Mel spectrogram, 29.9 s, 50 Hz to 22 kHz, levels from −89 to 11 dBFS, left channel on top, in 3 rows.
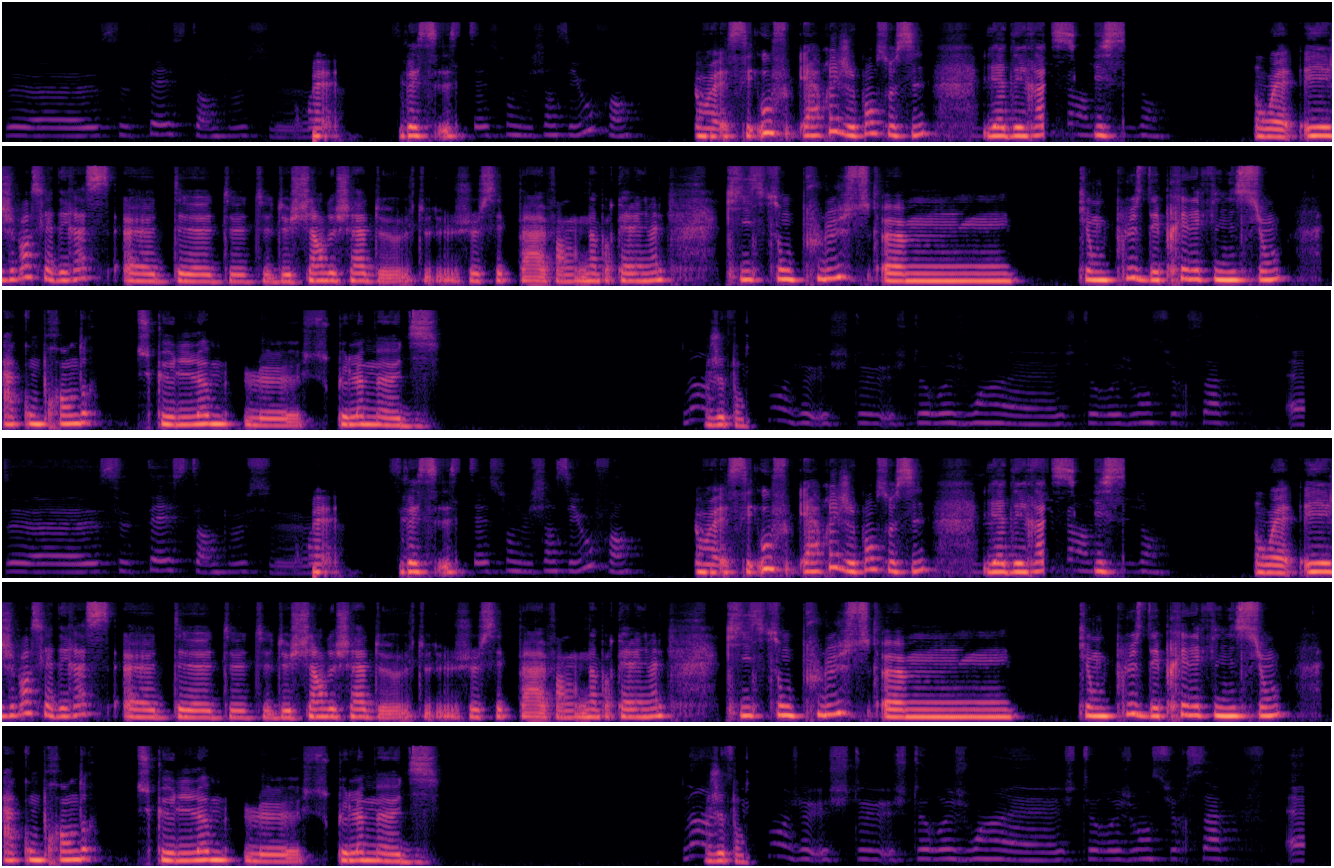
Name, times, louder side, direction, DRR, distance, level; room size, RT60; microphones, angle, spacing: voice 1, 0.0-2.5 2.9-3.2 3.5-4.8 7.2-8.8 25.1-25.4 25.7-29.7, right 3 dB, 55° right, 4.1 m, -53 dB
voice 2, 3.0-3.4 5.2-7.8 8.2-8.3 9.4-17.6 18.1-20.7 21.0-23.2 25.2-25.5, equal, ahead, 0.4 m, -23 dB
head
